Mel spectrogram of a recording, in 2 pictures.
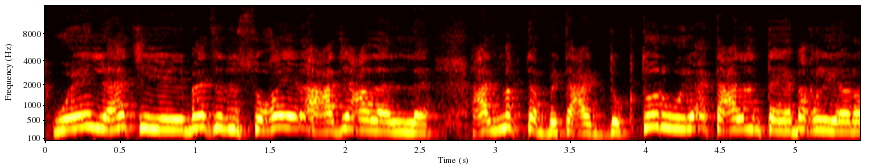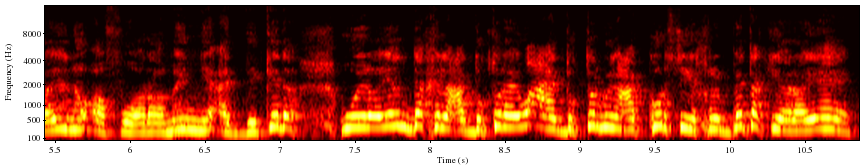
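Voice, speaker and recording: A high-voiced woman with an Egyptian accent tears through her lines at breakneck speed. Her tone is dark and mellow, yet every line scolds and mocks. She hammers each jab home with repetition in a sarcastic commentary style. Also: racing. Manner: scolding, mocking, heavy repetition. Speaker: social media commentator. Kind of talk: sarcastic commentary on trending videos.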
